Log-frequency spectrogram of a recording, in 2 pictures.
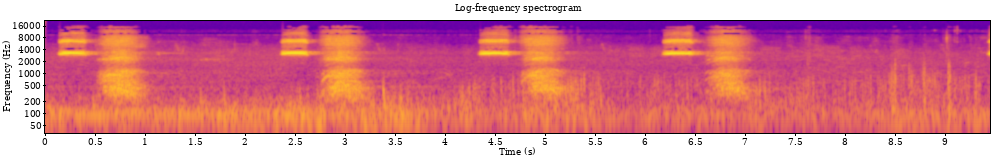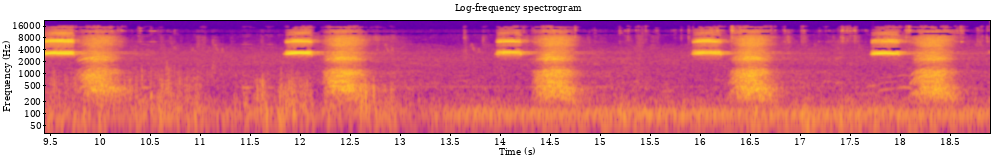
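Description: A short whistle blast, each answered at once by a group of trainees shouting together in unison as they perform a martial-arts strike, repeating about every two seconds with one longer pause midway, over a steady low rumble.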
